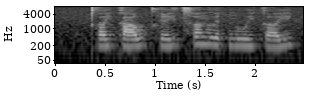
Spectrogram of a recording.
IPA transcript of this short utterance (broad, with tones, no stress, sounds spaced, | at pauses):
kʰ ɐ˨˥ j k aː˨˥ w kʰ e˨˥ j t͡sʰ ɐ˥ n l ɪ˧ k̚ n̪ uː˨ j k ɐ˨˥ j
